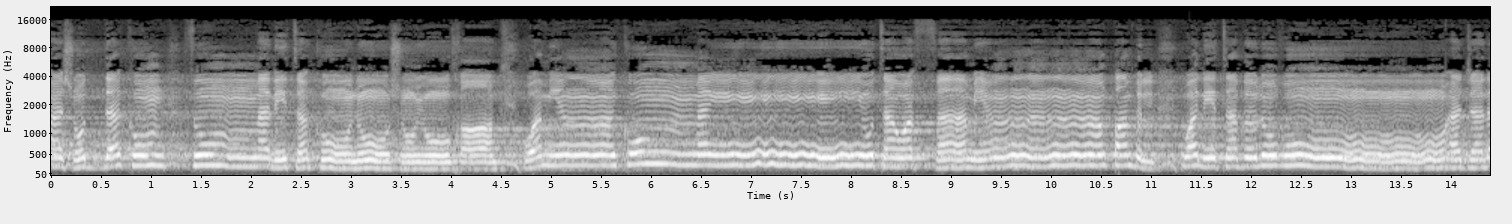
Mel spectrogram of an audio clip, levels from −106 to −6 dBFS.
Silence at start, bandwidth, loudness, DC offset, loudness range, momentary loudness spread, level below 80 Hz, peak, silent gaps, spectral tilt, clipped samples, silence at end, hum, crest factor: 0 s; 10.5 kHz; -14 LUFS; under 0.1%; 1 LU; 4 LU; -70 dBFS; 0 dBFS; none; -6 dB/octave; under 0.1%; 0 s; none; 12 dB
